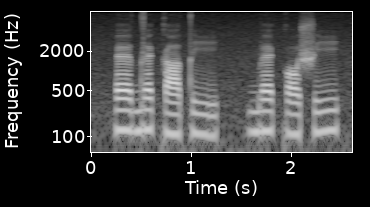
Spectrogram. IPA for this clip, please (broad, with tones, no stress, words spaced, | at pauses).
ɛ˧ dɛ˧ka˨ti˨ | bɛ˧kɔ˨ ʃi˨˦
